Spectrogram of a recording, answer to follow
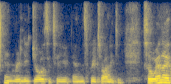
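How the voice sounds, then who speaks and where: A woman's dark, mellow tone with a Portuguese accent, lively intonation and a moderate pace. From Brazil. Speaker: doctor. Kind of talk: interview. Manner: halting.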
